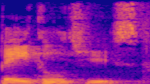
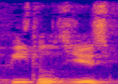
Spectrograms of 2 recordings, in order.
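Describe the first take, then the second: First: The name is said closer to its written spelling. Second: The name sounds just like the word Beetlejuice. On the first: The speaker calls it right. "but it's B E T E L G E U S E" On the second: The speaker calls it wrong. "some people mispronounce it as Beetlejuice"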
